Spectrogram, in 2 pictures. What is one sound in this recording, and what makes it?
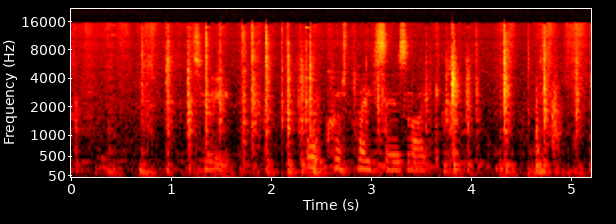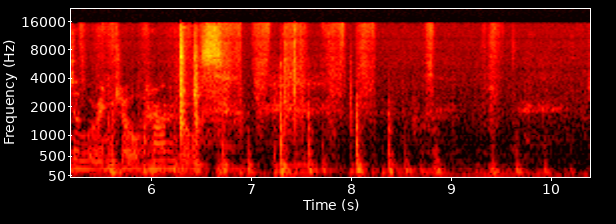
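A wax brush rubs and scuffs against wood.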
